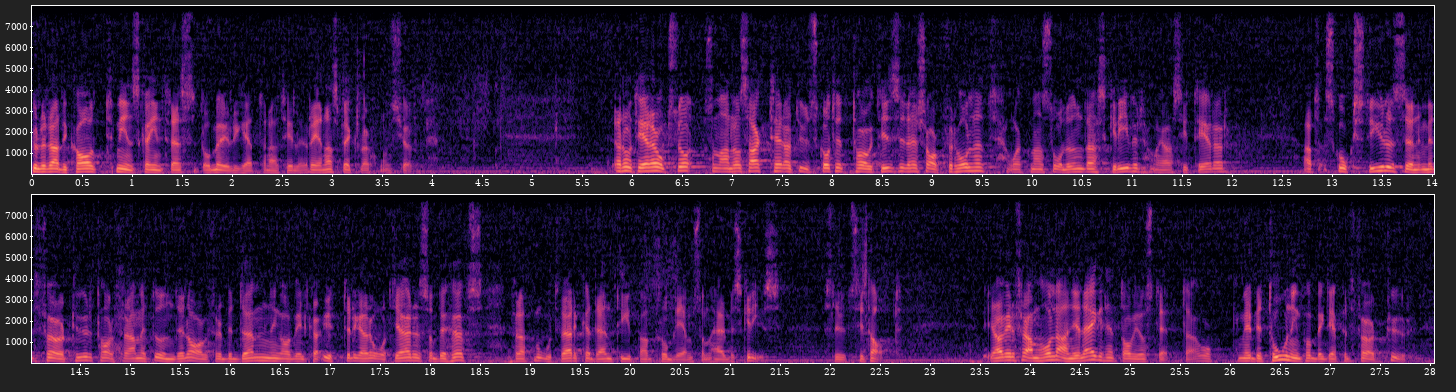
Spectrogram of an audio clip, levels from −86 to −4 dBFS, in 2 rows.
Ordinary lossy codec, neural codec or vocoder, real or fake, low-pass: none; codec, 16 kHz, 16 kbps, FreqCodec, larger model; fake; none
